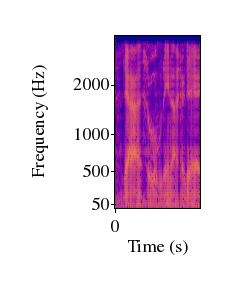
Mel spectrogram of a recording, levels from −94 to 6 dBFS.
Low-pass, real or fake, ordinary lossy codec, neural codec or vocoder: 3.6 kHz; fake; none; autoencoder, 22.05 kHz, a latent of 192 numbers a frame, VITS, trained on many speakers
